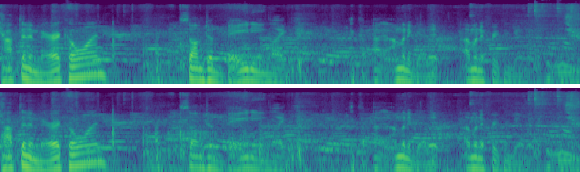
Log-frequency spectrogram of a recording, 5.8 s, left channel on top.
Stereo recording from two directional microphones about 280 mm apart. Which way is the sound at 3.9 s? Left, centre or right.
Centre.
